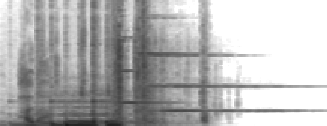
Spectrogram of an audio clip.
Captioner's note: register ringing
